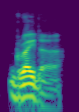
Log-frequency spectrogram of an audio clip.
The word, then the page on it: grader: British English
